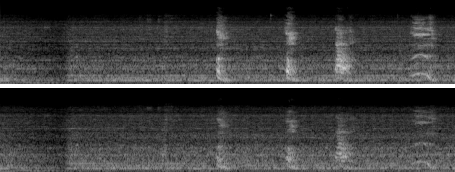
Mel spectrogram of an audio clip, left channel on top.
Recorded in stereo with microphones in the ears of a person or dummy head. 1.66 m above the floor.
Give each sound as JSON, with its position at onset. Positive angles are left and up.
{"t": 0.0, "sound": "an engine running", "side_deg": 5, "distance_m": 1.1}
{"t": 2.2, "sound": "a shout", "side_deg": 55, "distance_m": 0.6}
